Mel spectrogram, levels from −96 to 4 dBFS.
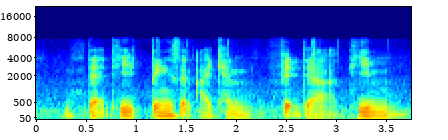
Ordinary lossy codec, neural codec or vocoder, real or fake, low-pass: none; none; real; none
